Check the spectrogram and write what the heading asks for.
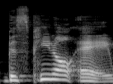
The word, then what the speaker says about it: bisphenol A: all let's talk about the chemical BPA or bisphenol A which is how it's pronounced and it's found in plastics it's not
